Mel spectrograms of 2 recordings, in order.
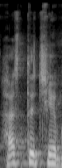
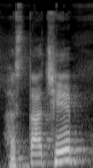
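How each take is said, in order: First: हस्तक्षेप as hast-kshep, short middle; no long aa. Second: हस्ताक्षेप with long taa, hastaakshep; extra aa. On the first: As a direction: run st straight into kshep in हस्तक्षेप. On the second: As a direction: insert a long aa in the middle of हस्ताक्षेप. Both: Shown as a demonstration. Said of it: "इसमें आ की मात्रा नहीं आएगी".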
